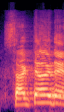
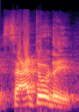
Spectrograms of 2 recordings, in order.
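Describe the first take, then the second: First: सैटरडे said "suh-tur-day"; wrong first vowel. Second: सैटरडे said "SAT-ur-day" with an open "a"; correct first vowel. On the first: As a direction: mispronounce सैटरडे with a short "uh" in the first syllable. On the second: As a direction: model सैटरडे with "a" as in cat. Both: Shown as a demonstration. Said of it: "सैटरडे नहीं".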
